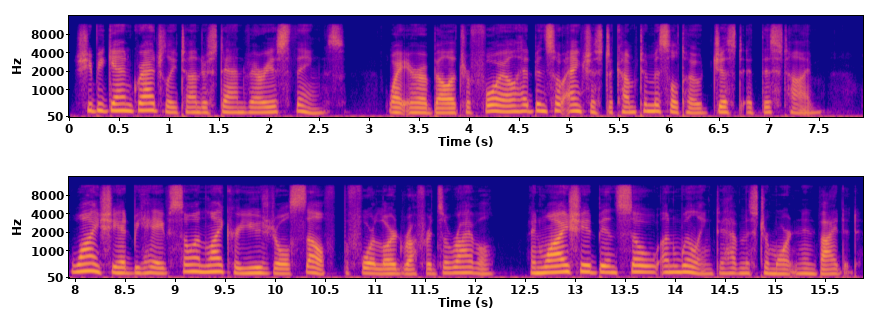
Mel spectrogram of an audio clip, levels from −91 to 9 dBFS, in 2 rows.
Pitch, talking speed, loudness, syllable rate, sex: 195 Hz, 175 wpm, -18 LUFS, 5.2 syllables/s, female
